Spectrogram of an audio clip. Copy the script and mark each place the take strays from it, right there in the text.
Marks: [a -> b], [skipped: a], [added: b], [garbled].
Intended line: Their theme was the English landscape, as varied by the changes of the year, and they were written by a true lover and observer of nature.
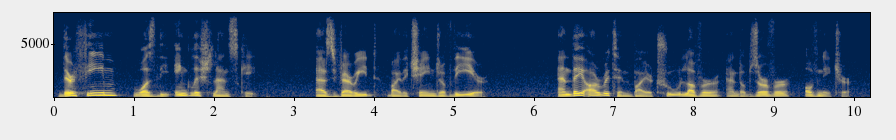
Their theme was the English landscape, as varied by the [changes -> change] of the year, and they [were -> are] written by a true lover and observer of nature.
